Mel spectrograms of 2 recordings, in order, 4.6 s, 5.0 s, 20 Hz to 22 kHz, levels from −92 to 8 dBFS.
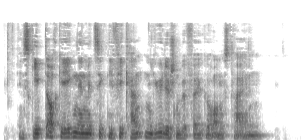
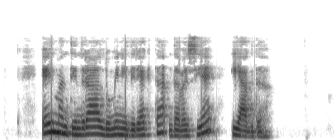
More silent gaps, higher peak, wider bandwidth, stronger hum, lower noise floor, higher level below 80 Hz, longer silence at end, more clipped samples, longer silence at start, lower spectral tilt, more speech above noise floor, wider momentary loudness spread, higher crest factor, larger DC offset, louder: neither; second, -6 dBFS vs -2 dBFS; first, 11.5 kHz vs 7.8 kHz; neither; about the same, -74 dBFS vs -72 dBFS; about the same, -50 dBFS vs -48 dBFS; second, 0.65 s vs 1 s; neither; second, 0.1 s vs 0.65 s; second, -4 dB/octave vs -6.5 dB/octave; second, 48 dB vs 58 dB; about the same, 8 LU vs 10 LU; first, 22 dB vs 14 dB; neither; second, -26 LUFS vs -15 LUFS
